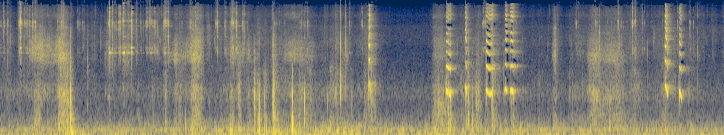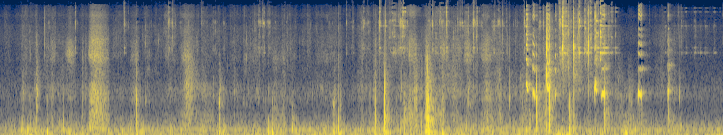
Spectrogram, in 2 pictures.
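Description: A dog chewing a plush squeaky toy: the squeaker gives runs of short squeaks, about a third of the way in, again a few seconds later, and a longer flurry near the end, among soft chewing and mouthing noises.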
